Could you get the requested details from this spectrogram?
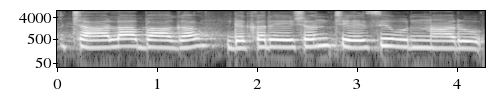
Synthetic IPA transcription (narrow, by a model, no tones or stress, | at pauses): t͡ʃaːlaːbaːɡaː | ɖɛkɐɾɛːʂɐnt͡ʃeːsiunːaːɾu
